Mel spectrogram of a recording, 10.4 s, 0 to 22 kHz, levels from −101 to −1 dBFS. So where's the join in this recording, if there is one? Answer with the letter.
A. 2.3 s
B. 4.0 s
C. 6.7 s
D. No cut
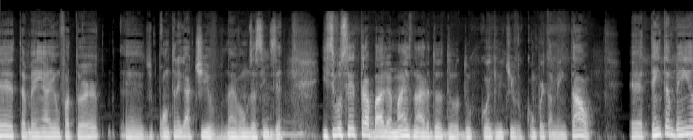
A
